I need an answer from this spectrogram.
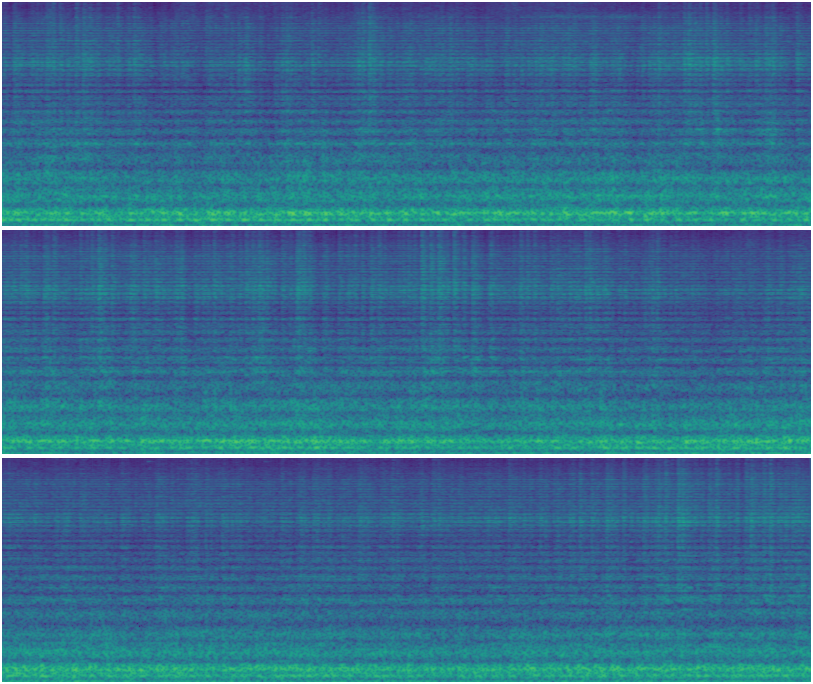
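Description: A train in motion, heard from on board: a steady low rumble and drone that runs on evenly, with no breaks or distinct clicks.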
